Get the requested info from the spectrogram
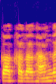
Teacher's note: ख का उच्चारण क ख ग घ यानी कि कंठ से होता है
